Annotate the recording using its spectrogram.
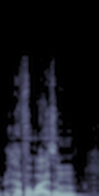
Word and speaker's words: Hefeweizen: which is a grapefruit Hefeweizen. I'm going to say it properly with a V instead of the W.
